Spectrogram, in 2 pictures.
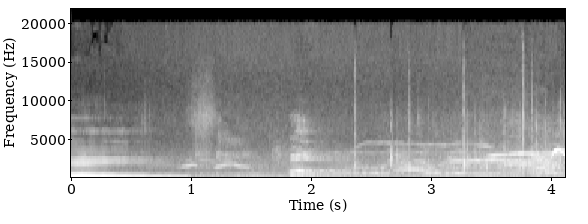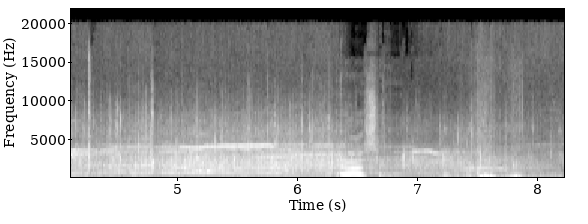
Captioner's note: cheers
